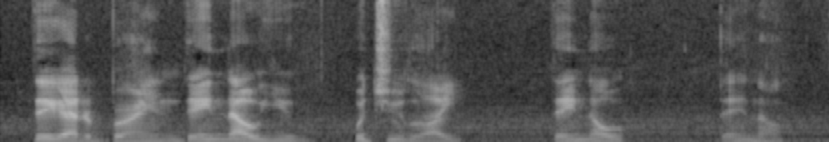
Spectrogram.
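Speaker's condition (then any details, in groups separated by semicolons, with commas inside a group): Multiple sclerosis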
